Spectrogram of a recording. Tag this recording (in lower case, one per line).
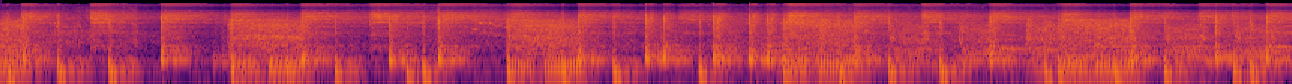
music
